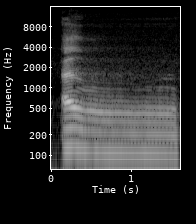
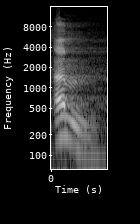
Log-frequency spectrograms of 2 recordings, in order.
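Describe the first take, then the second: First: The m is muffled, with lips slightly apart. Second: The m is clear, with lips fully closed. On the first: "Agak renggang sedikit" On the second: "Kalau rapat jelas"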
